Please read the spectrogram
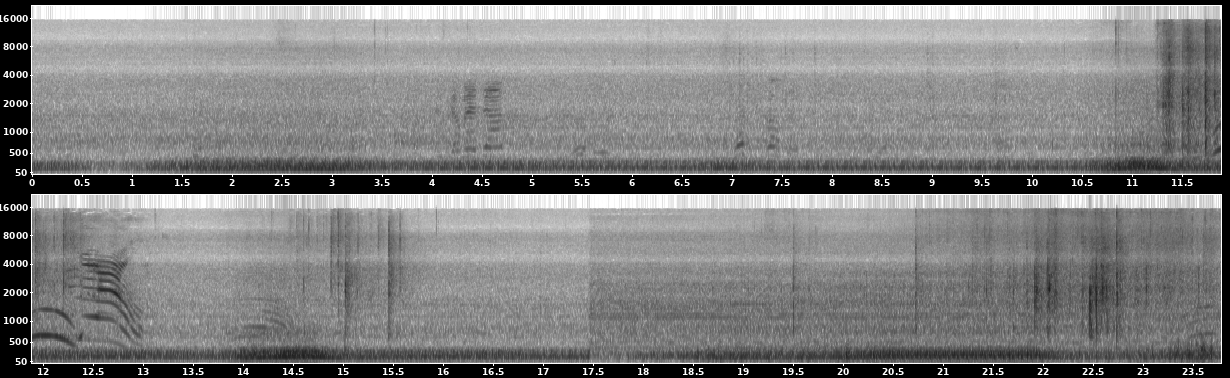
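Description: Chevy Silverado pickup's engine running under load and surging in several bursts of revs as it drags a fallen tree across grass, with a few sharp cracks from the branches around the middle.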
